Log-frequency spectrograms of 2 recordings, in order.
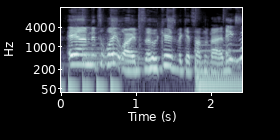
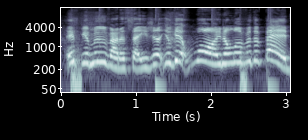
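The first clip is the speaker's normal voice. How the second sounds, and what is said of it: Put-on British accent. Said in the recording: “So British accent. ... It's brilliant.”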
